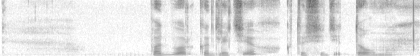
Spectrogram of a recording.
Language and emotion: Russian, sad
